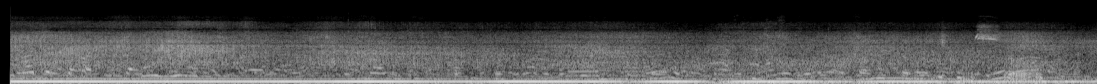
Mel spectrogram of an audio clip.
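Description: A steady low engine drone, with the voices of people around it.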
